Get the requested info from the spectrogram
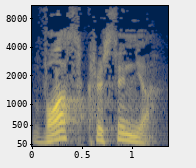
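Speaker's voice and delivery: Voskresenia said slowly, syllable by syllable; slow Russian word. Shown as a demonstration. Pastor teaching the congregation a Russian word, slowly. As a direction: draw out Voskresenia slowly for the church to repeat. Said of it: "I'm gonna say it slowly".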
